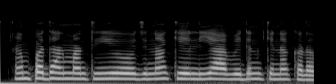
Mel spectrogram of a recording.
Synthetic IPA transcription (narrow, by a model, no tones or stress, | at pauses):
ɦɐmpɾɐd̪ʱaːnmə̃nt̪ɾioːd͡ʑənakʰeliaːʋeɖənkʰenakɐɾə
